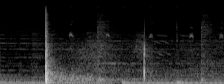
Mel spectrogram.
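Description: A single rifle shot about half a second in, with a trailing echo, over steady background music. A fainter sharp crack follows about a second later.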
